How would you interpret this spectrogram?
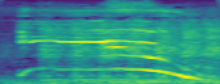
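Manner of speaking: very high squeal; pig squeal. Acted. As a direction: squeal it like a hog. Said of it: "who screamed".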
